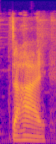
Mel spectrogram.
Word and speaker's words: dye: Dye. So it's pronounced exactly the same way as, to die, to not live anymore. Die. But it's spelled differently. D-Y-E.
